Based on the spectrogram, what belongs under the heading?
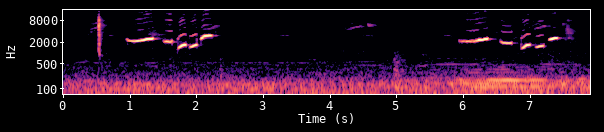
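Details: A female white-rumped shama calls a male with a chattering phrase, given twice about five seconds apart. Each phrase has a rising whistle and then several brief swooping notes. A faint tick comes before the first phrase.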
